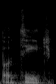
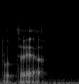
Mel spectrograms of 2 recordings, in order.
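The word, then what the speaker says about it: Boteach: Rabbi who's a well-known rabbi b-o-t-e-a-c-h an English both teach but it's pronounced protea and it's called kosher sex it's a great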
